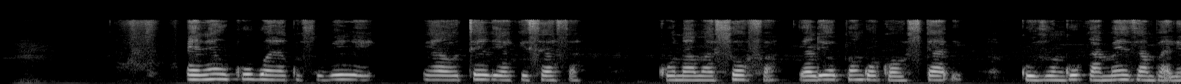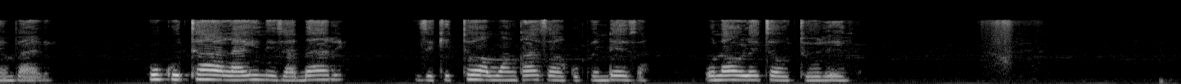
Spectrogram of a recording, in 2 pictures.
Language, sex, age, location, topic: Swahili, female, 18-24, Dar es Salaam, finance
